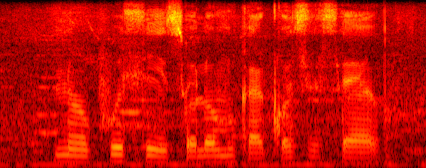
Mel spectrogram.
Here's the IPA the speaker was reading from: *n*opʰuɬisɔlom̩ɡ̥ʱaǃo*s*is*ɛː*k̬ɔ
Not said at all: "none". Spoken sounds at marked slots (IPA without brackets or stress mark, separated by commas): n, s, ɛː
